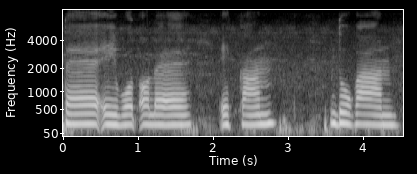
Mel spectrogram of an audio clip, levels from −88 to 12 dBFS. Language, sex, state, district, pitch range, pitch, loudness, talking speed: Chakma, female, Tripura, Unakoti, 185-200 Hz, 190 Hz, -12 LUFS, 65 wpm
